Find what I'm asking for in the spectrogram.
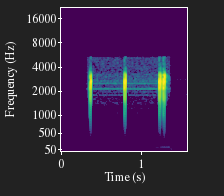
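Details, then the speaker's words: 1977 New York City panel revertive pulsing, second digit of a misrouted call: three ticks, third split into two clicks about 50 ms apart; relay bounce doubled the pulse, so midtown tandem counted four. "like only three pulses but if you listen even more carefully you can hear that the third pulse is doubled indicating that a relay bounced"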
